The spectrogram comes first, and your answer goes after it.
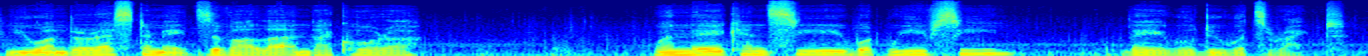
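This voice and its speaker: A woman's voice: deep voice, slow, dark tone, slight background noise. A woman playing a solemn, haunted mystic in a video game, giving stern counsel in a grave, formal, portentous way. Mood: firm. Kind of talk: video game story dialogue.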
